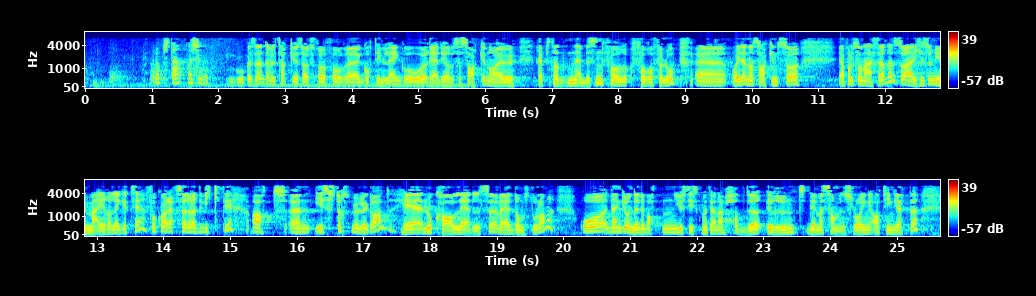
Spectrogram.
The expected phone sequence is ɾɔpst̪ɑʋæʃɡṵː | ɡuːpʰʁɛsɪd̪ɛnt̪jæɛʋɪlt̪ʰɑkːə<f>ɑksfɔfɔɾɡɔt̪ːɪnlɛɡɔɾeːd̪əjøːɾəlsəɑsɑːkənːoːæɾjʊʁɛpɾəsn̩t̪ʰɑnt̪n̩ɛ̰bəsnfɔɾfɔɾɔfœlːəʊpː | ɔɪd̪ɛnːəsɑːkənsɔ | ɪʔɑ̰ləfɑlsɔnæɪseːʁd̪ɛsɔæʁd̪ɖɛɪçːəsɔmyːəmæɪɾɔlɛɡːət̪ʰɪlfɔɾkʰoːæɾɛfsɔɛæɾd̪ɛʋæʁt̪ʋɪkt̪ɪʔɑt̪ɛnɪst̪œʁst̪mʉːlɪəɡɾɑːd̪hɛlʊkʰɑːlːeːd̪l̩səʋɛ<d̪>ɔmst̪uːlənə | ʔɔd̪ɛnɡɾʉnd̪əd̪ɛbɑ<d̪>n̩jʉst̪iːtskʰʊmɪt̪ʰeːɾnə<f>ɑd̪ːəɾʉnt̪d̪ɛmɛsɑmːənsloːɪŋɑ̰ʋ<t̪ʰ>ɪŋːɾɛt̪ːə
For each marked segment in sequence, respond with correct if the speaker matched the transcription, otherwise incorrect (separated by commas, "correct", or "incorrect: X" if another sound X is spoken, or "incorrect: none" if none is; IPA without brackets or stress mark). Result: incorrect: s, correct, incorrect: t̪, incorrect: h, correct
